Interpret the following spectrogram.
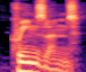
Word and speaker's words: Queensland: David specifies land, not Lund. Queensland.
